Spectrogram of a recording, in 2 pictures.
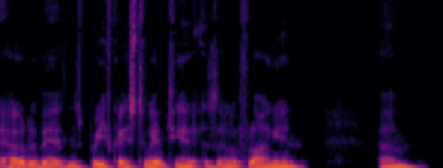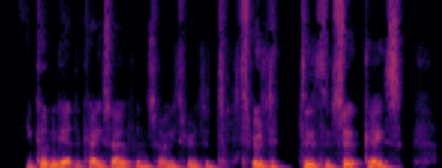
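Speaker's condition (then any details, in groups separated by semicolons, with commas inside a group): Parkinson's disease; physiotherapy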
